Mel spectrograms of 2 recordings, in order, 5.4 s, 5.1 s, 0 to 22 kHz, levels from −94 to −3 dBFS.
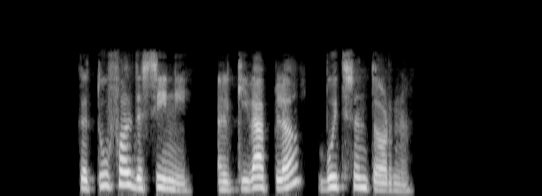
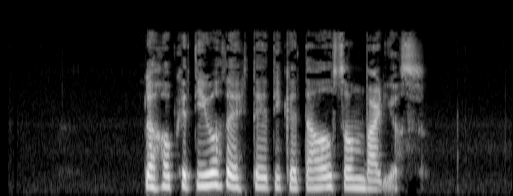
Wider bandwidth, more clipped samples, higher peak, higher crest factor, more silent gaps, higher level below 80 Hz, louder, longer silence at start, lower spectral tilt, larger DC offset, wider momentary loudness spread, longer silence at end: second, 7.6 kHz vs 11.5 kHz; neither; about the same, -2 dBFS vs -4 dBFS; about the same, 22 dB vs 20 dB; first, 1.93-2.17 s, 3.06-3.17 s vs none; first, -64 dBFS vs -74 dBFS; about the same, -21 LUFS vs -21 LUFS; second, 0.8 s vs 1.45 s; about the same, -5.5 dB/octave vs -5.5 dB/octave; neither; second, 9 LU vs 13 LU; first, 1.35 s vs 0.95 s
